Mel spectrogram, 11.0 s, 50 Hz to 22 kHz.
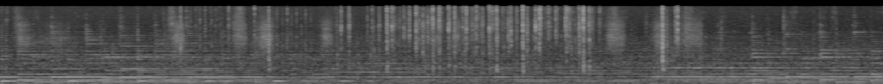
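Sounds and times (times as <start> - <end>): soft background music: 0.0 - 11.0
laptop keyboard typing: 2.1 - 8.8.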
